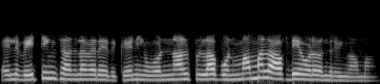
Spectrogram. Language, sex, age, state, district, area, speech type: Tamil, female, 18-30, Tamil Nadu, Thanjavur, urban, conversation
